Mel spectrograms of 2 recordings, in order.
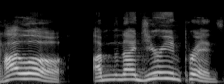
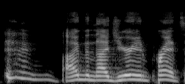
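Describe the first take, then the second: First: Put-on Nigerian prince in a raised, louder Russian accent; hammed-up Russian accent, pitched high and loud. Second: Put-on slow, drawn-out Russian accent, pitched higher; lightly hammed Russian accent, stretched out slowly. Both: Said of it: "like, a Russian accent".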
